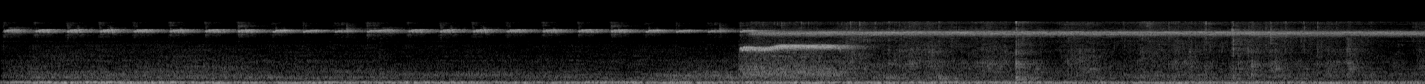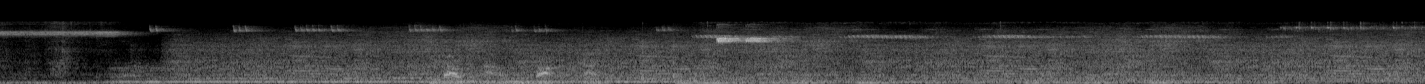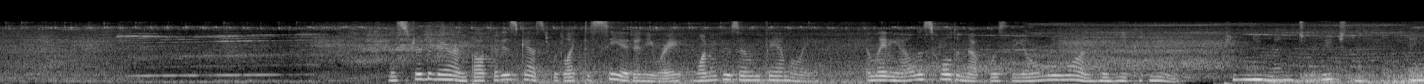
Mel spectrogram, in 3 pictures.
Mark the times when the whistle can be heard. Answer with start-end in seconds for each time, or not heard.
7.3-8.4, 21.2-21.9, 29.6-30.6.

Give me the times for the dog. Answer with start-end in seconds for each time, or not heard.
18.5-20.4.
